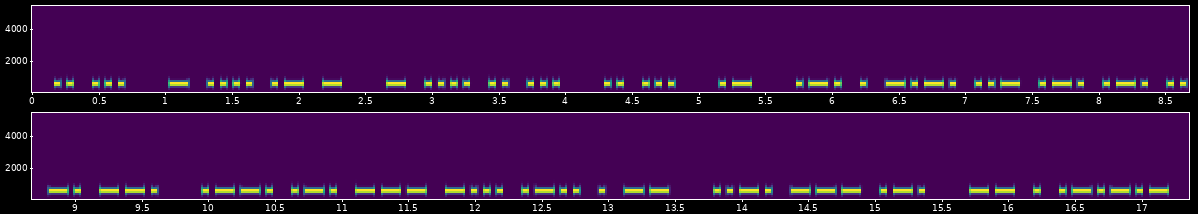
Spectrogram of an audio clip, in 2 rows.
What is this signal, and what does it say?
Morse code, heard as a keyed tone, about 25 wpm, 600 Hz. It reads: IS THAT THIS IS A RECURRING PROBLEM FOR ME.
